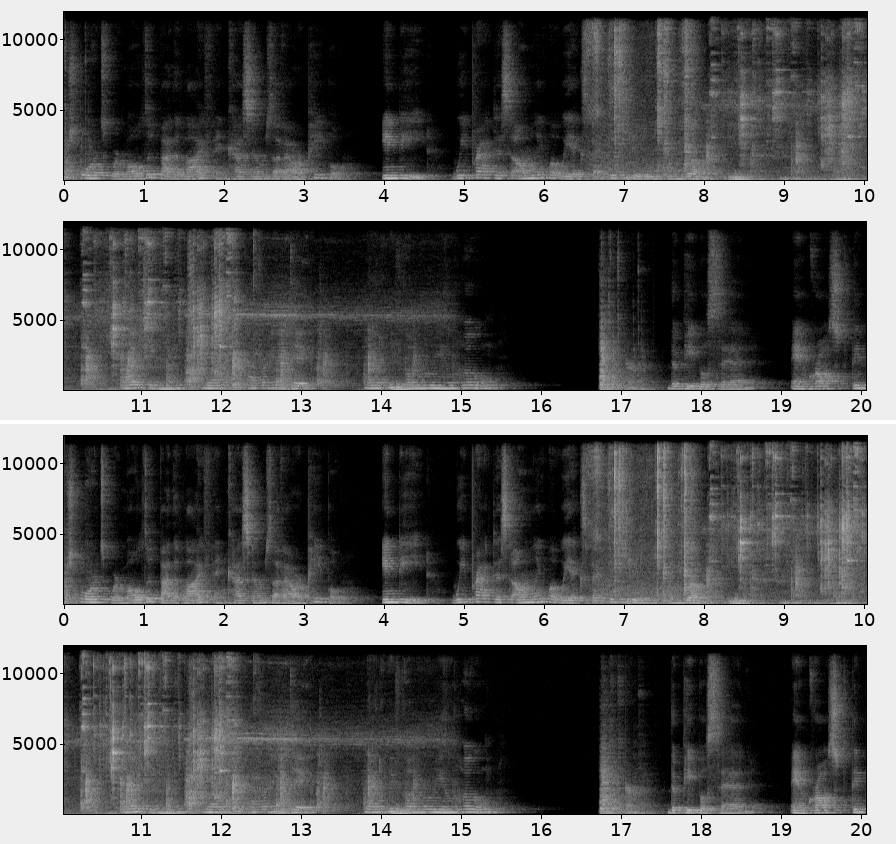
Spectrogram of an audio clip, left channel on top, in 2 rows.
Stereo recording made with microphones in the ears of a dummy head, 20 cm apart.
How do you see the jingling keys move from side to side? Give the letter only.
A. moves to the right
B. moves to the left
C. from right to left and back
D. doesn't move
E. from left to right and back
E.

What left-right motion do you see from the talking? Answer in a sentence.
You can hear the talking go left and come back.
